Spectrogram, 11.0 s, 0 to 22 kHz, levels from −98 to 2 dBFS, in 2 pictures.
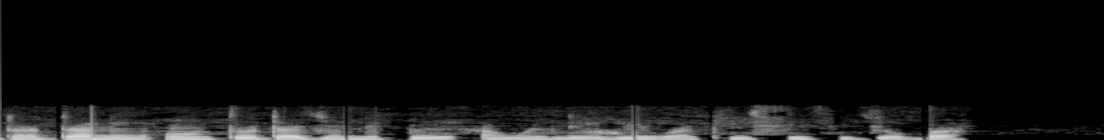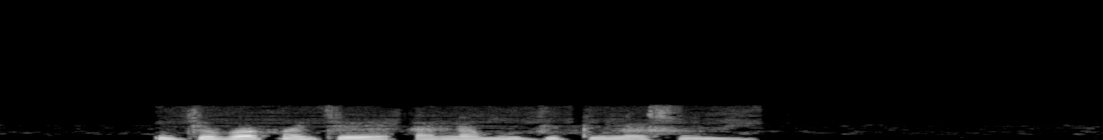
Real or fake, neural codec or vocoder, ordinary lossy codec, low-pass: real; none; none; 5.4 kHz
